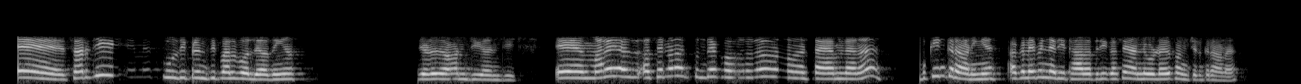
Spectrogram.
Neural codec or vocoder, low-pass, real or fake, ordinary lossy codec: none; 3.6 kHz; real; none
